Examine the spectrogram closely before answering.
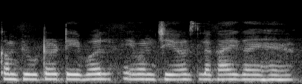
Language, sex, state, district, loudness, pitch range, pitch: Hindi, female, Uttar Pradesh, Lucknow, -14 LUFS, 230-240 Hz, 230 Hz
